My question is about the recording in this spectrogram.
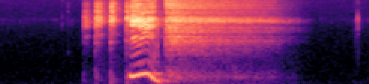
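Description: A few quick clicks, then a short voiced sound falling sharply in pitch that trails off into a breathy hiss, a sigh-like exhale from a person.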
